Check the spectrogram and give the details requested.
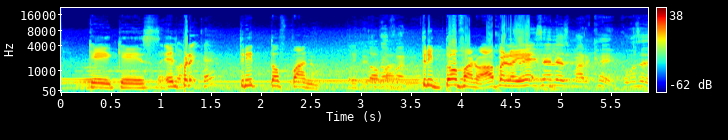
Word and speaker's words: triptófano: genera, arrastra los aminoácidos que compiten con el tritofano, que es el... ¿Qué? Tritofano. Triptófano.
